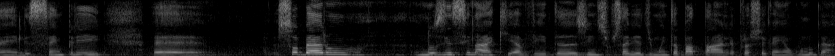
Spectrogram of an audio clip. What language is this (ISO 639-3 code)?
por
